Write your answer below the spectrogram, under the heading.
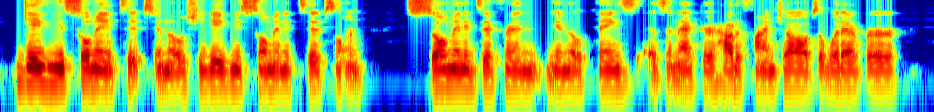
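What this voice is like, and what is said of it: Latino accent in English. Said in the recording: “I was very insecure about my accent ... I have an accent. I, I'm a Latino”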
